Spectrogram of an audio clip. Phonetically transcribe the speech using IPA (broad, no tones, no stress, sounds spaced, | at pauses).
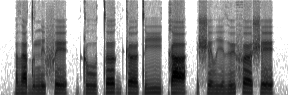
ð a d̪ ə n̪ i f e | ʈ uː t̪ əː ɡ ʈ œː t̪ iː k a | ʃ e β iː ð y f œː ʃ e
